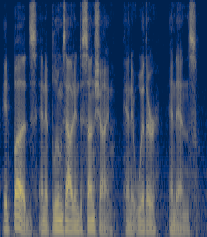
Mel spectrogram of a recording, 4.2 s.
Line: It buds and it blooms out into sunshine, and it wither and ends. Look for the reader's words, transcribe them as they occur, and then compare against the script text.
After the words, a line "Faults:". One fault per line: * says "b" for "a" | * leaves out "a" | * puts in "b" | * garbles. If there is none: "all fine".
It buds and it blooms out into sunshine, and it wither and ends.
Faults:
all fine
